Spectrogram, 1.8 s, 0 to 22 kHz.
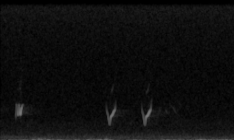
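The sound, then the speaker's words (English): A male bird gives a type 4 call: three short, high, chirpy notes, one alone and then a quick pair, faint over a low background rumble. “Type 4 there.”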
